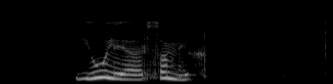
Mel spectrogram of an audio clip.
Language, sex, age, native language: Icelandic, male, 10, Icelandic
